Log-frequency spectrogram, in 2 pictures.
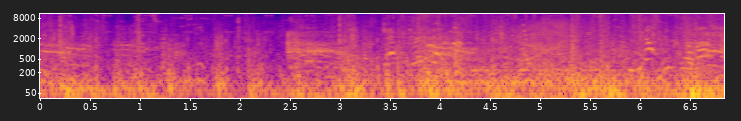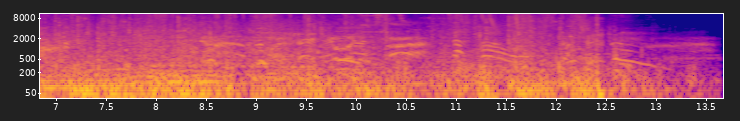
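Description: Game weapons fire in rapid bursts.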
